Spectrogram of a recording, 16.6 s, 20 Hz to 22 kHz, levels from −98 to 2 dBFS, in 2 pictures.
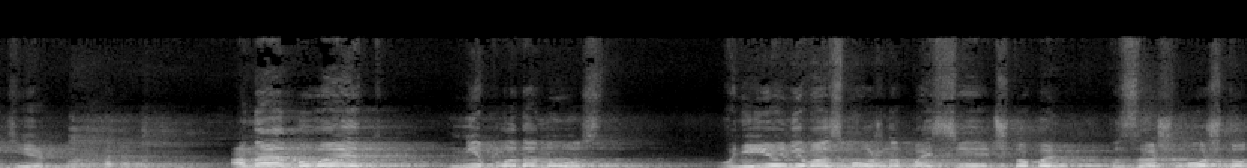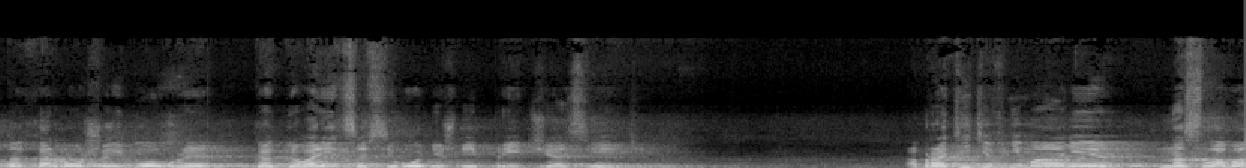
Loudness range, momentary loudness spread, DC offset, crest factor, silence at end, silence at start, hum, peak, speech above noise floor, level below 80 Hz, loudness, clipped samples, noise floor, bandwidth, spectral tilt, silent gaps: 6 LU; 15 LU; under 0.1%; 18 dB; 0 s; 0 s; none; -6 dBFS; 35 dB; -64 dBFS; -23 LUFS; under 0.1%; -57 dBFS; 17 kHz; -5.5 dB/octave; none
